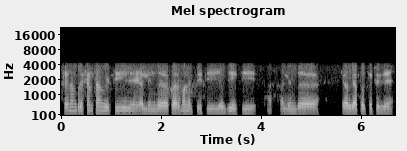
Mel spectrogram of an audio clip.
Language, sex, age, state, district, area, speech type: Kannada, male, 30-45, Karnataka, Vijayapura, rural, conversation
